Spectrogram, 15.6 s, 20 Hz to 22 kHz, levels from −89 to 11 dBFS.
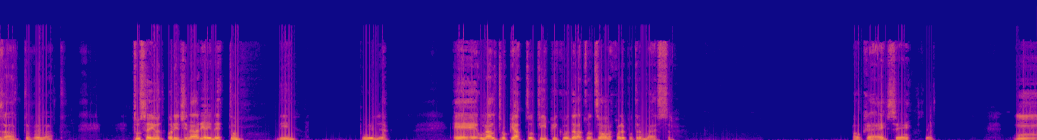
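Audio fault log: Throughout: block size mismatch (truncated). The speech carries a steady buzz at about 46.9 Hz, the rate at which blocks arrive. One stage hands over longer blocks than the next one takes in, so the tail of every block is dropped. Each cut leaves a small jump in the waveform, and those jumps repeat to form the buzz. The buzz rate fits a 1024-sample read block. The lost material makes the speech run 1.12 times fast, yet its pitch stays close to normal.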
